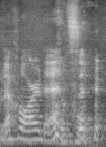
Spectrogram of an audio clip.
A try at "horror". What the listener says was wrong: The horror dancer. Horror. There's like a small wiggle at the end. Which isn't when we say whore. Horror. Horror.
